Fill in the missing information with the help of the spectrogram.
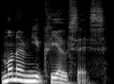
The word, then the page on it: mononucleosis: British English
